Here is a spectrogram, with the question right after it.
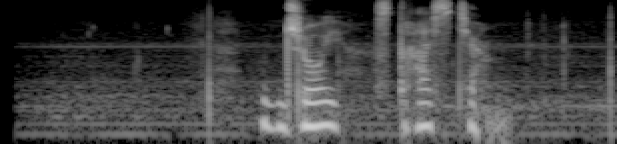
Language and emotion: Russian, neutral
